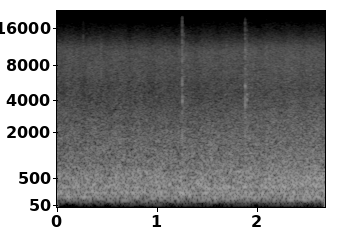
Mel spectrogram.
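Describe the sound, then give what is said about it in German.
A water wheel, part of machinery built around 1800, turns amid loud, steady rushing water that fills the whole scene, with two faint brief knocks cutting through the constant roar; its axle drives cranks that move beams above. No voices. “wenn man zuerst auf die rechte Seite guckt, da, da, da sehen Sie das Wasserrad im Hintergrund.”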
